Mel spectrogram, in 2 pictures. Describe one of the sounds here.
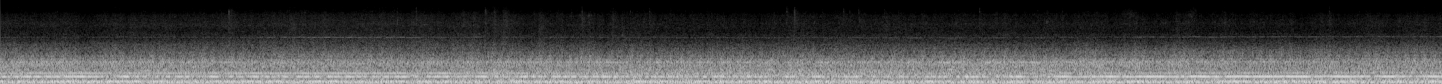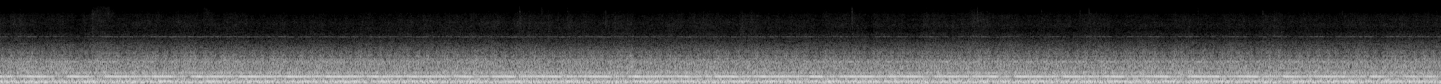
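An old engine drones steadily as a vehicle drives along.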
